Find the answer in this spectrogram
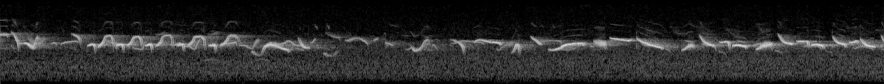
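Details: Chinese hwamei, a feral invasive bird in Japan descended from escaped cage birds, singing loudly: a fast run of rich, warbled whistles, slurring up and down in quick varied phrases almost without pause, over faint background hiss.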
